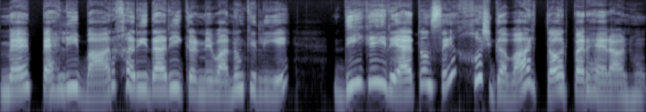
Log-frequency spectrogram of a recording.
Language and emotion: Urdu, surprised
